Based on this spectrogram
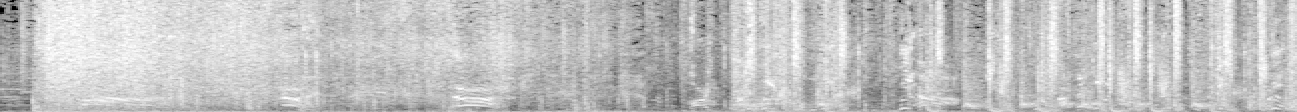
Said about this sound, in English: Dude, that explosion, man. That was insane. Oh my goodness.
